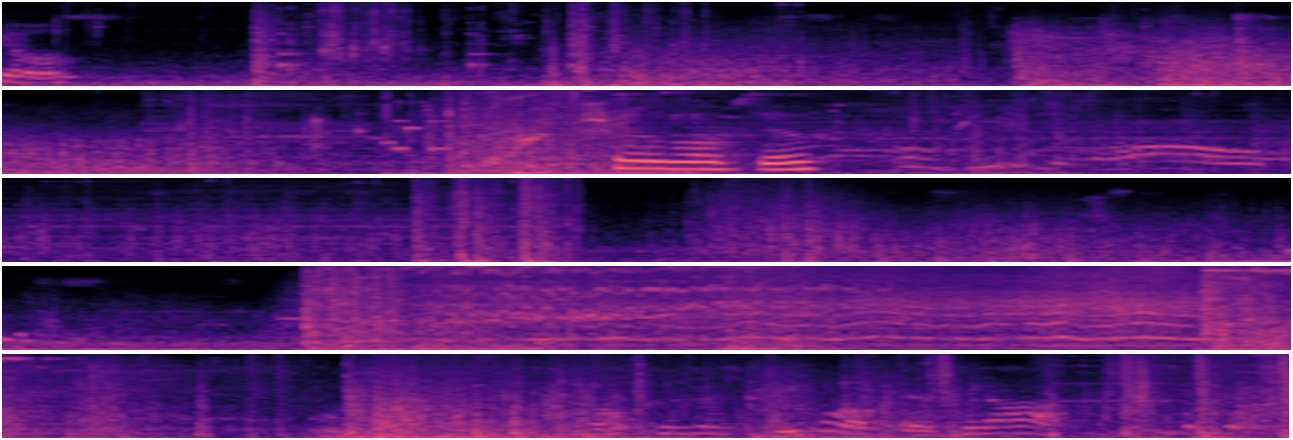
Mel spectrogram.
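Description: Video game sound effects play, with bursts of clattering and whooshing.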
